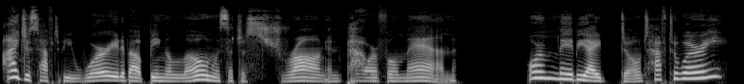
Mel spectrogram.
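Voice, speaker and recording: Man doing a teasing horned woman, high and swooping, purring, dry close sound. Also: lively intonation, normal speed, dry recording. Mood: flirty purring. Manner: purring, teasing, flares into hissing anger. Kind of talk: audiobook character voice.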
